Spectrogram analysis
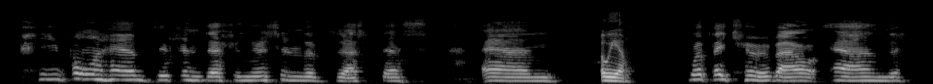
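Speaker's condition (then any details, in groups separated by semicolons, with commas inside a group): Cerebral palsy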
